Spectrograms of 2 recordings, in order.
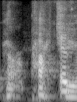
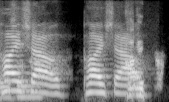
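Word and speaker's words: Paixão: Igor Paccio. It's Pai Shao.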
